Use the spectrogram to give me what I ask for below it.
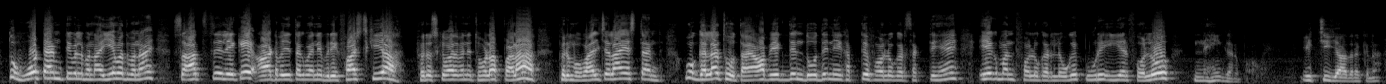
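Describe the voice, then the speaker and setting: Fast-talking fatherly teacher man. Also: extremely high pitch. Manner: scolding and fatherly, addresses listeners as "beta", asks rhetorical questions; mixes English catchphrases into the lesson. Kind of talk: motivational study talk to students.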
